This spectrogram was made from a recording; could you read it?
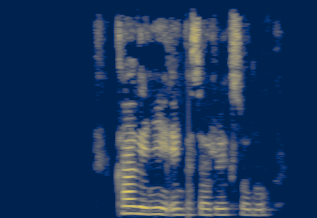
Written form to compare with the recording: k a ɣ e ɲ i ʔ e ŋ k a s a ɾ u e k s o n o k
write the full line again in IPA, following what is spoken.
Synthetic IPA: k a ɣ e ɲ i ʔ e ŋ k a s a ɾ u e k s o m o k

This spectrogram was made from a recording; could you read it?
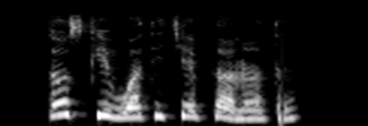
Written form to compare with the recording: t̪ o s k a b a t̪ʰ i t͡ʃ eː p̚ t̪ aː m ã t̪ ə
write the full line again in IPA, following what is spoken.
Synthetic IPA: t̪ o s k i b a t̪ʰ i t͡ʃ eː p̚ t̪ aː n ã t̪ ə

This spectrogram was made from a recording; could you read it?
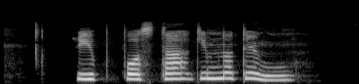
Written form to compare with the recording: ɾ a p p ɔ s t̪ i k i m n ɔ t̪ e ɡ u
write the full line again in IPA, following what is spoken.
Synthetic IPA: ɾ i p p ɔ s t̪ a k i m n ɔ t̪ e ŋ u

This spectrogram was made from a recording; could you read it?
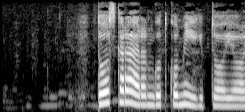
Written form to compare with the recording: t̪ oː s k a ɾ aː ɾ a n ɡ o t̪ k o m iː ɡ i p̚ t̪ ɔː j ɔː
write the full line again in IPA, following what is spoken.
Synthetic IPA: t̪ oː s k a ɾ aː ɾ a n ɡ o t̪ k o m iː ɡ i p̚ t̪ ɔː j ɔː

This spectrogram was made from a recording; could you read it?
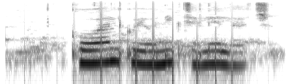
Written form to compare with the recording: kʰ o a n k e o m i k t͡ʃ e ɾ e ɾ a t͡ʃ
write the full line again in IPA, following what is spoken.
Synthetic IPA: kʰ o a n k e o n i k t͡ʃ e l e l a t͡ʃ

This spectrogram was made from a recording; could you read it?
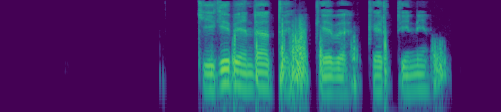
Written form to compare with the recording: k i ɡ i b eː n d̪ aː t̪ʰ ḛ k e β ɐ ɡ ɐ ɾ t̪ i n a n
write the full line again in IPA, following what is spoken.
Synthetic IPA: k i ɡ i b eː n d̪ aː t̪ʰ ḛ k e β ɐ k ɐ ɾ t̪ i n i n

